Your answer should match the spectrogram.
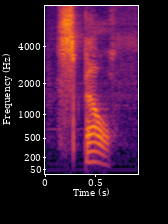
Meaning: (noun) 1. game 2. playing (e.g. of a musical instrument); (verb) inflection of spellen: 1. first-person singular present indicative 2. second-person singular present indicative 3. imperative
- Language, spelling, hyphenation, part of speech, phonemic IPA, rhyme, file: Dutch, spel, spel, noun / verb, /spɛl/, -ɛl, Nl-spel.ogg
